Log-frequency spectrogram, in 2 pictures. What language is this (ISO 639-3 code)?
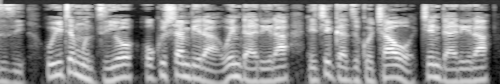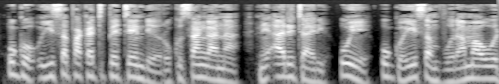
sna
